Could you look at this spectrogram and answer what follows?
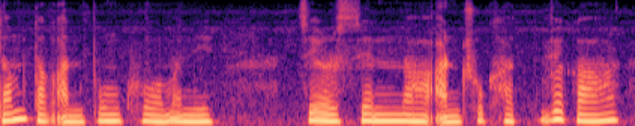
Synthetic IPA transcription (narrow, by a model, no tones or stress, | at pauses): ɐmt̪ɐk̚ʔɐ̰npumkʰɔːmɐni | t͡sɛrsɛnːaːʔɐ̰nʈ͡ʂʰukʰɐt̪̚vɛkaː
